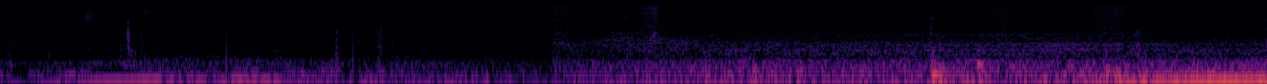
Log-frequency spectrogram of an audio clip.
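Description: A car driving on the road in the dark early morning on the way to work, heard from inside as a steady low engine and road rumble that grows slightly louder toward the end, no speech.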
